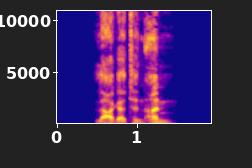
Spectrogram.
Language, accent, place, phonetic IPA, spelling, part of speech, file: German, Germany, Berlin, [ˌlaːɡɐtn̩ ˈan], lagerten an, verb, De-lagerten an.ogg
- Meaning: inflection of anlagern: 1. first/third-person plural preterite 2. first/third-person plural subjunctive II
